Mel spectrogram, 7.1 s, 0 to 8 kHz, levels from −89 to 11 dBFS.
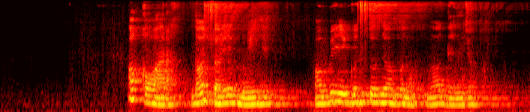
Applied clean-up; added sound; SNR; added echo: neural separator model SepFormer DNS4.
